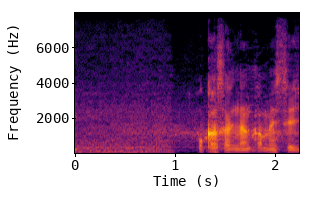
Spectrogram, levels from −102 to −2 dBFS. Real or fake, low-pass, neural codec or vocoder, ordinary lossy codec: fake; none; codec, 16 kHz, 8 kbps, FreqCodec, larger model; none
